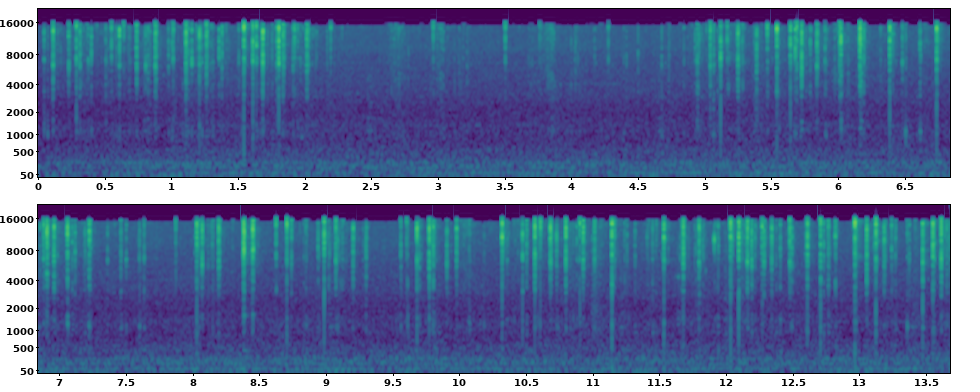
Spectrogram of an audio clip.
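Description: Typing on a computer keyboard: irregular runs of key clicks with short pauses between them, over a low steady hum of room noise.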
